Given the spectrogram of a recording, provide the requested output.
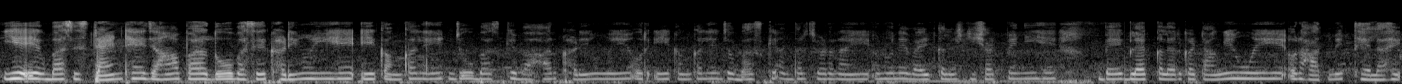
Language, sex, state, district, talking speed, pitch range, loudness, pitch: Hindi, female, Bihar, Jahanabad, 225 wpm, 225-255 Hz, -24 LUFS, 245 Hz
